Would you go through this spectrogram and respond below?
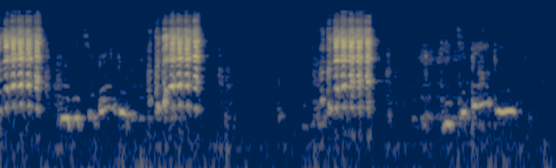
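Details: Bleating of a Nigerian Dwarf goat in labour on a homestead at kidding time. Three strong, raspy, quavering cries, each about half a second long, separated by low murmured human speech.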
